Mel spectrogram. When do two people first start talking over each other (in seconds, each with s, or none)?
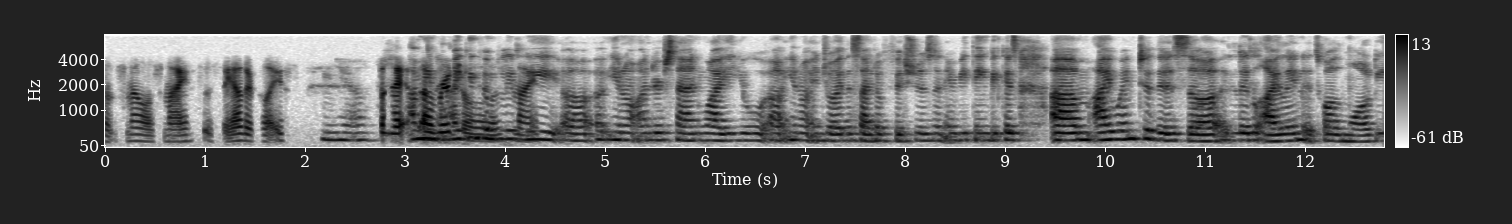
3.0 s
